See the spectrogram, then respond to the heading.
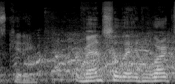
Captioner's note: laughter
